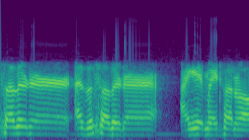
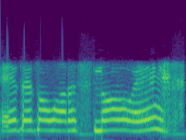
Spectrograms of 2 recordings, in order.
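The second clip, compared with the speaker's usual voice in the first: Minnesota accent, high-pitched; 9 semitones higher than usual. Host asks a guest for a minnesota accent and tries one: minnesota accent. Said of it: "Let's hear you try it".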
